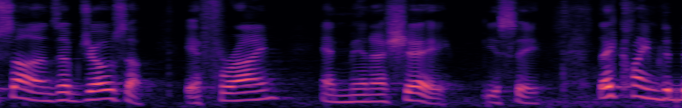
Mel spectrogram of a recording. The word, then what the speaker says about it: Menashe: Now maybe you don't recognize it because I'm saying the Hebrew pronunciation. Ephraim, maybe you recognize it that way. Maybe you recognize Manasseh. In Hebrew, Menashe the Ephraim. That's how we say it.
